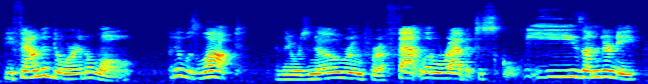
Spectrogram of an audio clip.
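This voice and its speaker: A woman's voice: mid-range voice, recorded from a distance. Woman librarian reading aloud, roomy sound. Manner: gentle and expressive, pausing to ask children questions. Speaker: school librarian. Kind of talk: reading a picture book aloud to children. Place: indoor room, recorded for an online story time. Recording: roomy, a little off-mic.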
